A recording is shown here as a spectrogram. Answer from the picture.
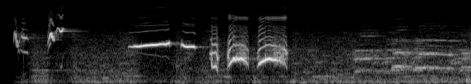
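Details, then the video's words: Wild white-rumped shama singing a rich, varied song: a few brief high chirps, then a long clear whistled note, followed by loud paired arched notes with a buzzy edge. A soft background hum continues throughout. "Mb isian mewah"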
